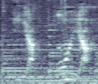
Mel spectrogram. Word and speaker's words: Oia: This settlement is called Oia, O-I-A, as we spell it.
